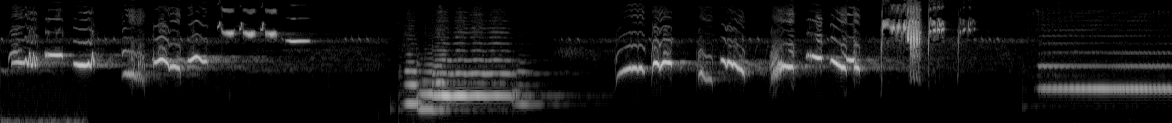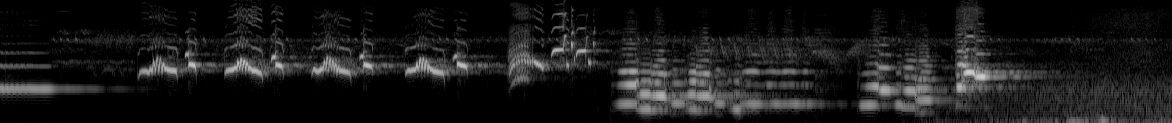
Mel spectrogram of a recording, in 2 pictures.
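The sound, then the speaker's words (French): A songbird sings alone and up close, trading bright chirps, trills and clear whistled notes in quick, varied phrases with short pauses between them, continuing steadily throughout. “Le moineau, honteux et confus, jura de ne plus siffler que les chants de son cru.”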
